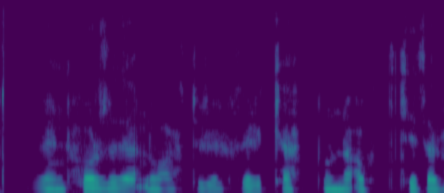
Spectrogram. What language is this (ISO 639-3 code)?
isl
